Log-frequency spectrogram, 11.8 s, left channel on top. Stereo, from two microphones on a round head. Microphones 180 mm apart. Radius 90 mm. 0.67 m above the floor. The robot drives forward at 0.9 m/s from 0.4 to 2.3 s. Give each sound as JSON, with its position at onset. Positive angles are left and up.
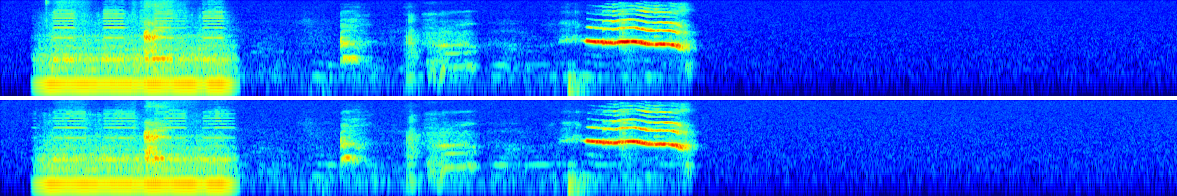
{"t": 1.4, "sound": "a baby crying", "side_deg": 80, "distance_m": 5.0}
